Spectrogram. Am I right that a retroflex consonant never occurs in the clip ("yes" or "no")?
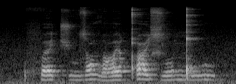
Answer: yes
